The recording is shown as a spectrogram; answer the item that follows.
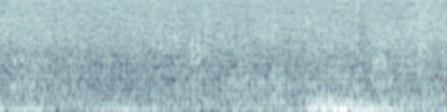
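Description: Low, rumbling gym room noise with a steady hum. A louder low swell comes in about a second and a half in.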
